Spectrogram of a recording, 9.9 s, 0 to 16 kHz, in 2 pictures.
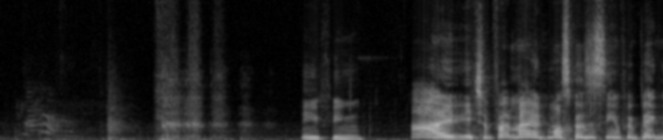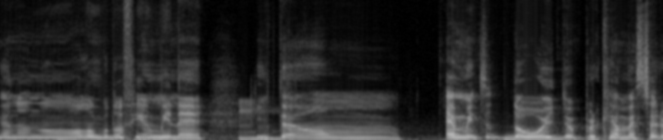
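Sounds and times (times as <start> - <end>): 
cats fighting and yowling: 0.1 - 0.7
speech: 2.2 - 9.9.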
